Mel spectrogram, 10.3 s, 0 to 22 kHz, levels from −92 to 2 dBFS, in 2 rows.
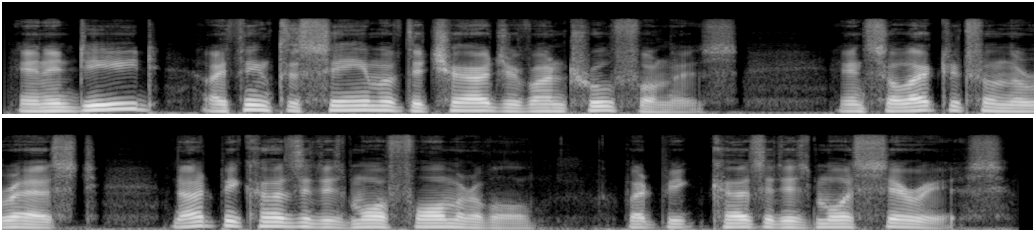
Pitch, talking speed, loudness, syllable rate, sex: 125 Hz, 170 wpm, -17 LUFS, 5.0 syllables/s, male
